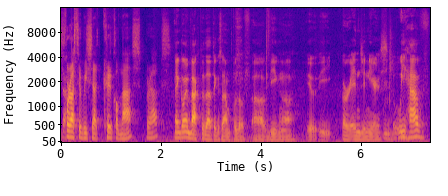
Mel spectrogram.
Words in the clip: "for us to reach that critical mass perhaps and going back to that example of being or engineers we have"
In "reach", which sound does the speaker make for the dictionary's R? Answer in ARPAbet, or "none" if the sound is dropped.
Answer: W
